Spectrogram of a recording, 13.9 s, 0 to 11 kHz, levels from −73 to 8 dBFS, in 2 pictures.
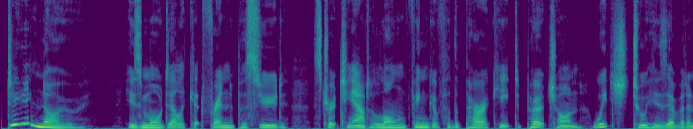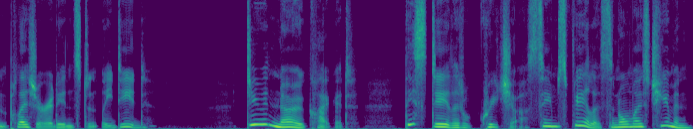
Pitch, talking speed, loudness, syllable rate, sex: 195 Hz, 175 wpm, -18 LUFS, 5.3 syllables/s, female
